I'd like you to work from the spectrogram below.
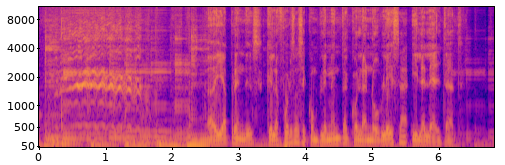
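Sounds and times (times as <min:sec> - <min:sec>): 
horse whinnying: 0:00.0 - 0:01.8
steady full sound: 0:01.7 - 0:06.5
speech: 0:02.6 - 0:06.5.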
